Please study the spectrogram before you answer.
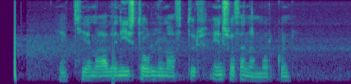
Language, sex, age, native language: Icelandic, male, 50-59, Icelandic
